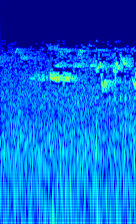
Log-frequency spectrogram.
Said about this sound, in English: Shh. Listen. It's a nightingale. A very, very rare sound. You hardly ever hear one nowadays.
